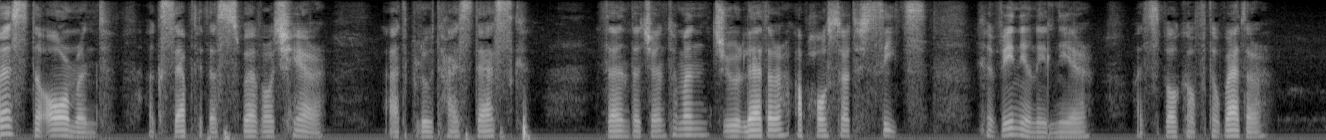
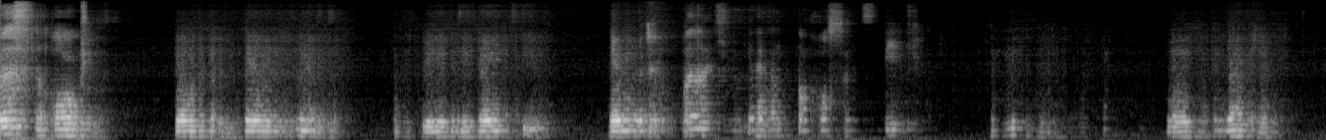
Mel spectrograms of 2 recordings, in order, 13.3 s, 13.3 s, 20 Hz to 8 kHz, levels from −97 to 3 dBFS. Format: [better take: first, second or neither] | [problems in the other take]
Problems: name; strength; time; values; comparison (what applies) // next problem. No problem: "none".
first | noise reduction (neural mask model DeepFilterNet 3)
